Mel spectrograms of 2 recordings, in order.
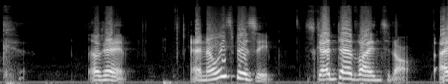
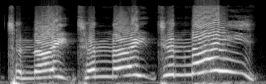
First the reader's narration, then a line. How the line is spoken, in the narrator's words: She practically screams at him in frustration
